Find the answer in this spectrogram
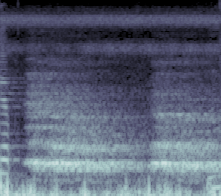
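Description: A person's voice holding one steady hum for more than a second after a spoken word.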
